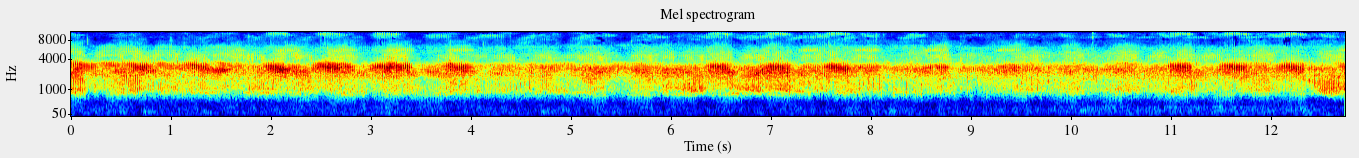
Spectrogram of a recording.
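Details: Many frogs calling together from lotus paddy fields along a rural road in Echizen, Fukui Prefecture, Japan, June 12, 2021; a continuous rattling, pulsing chorus of overlapping croaks that swell and ebb roughly twice per second.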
